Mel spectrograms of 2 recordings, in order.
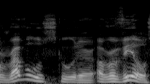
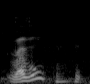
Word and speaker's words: Revel: I've been pronouncing it wrong. And she Oh, didn't it's have Reveal? a helmet. Yeah, it's Reveal. I Isn't it go with spelled Revel. Revel? Yeah, is it Reveal? It's Revel.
